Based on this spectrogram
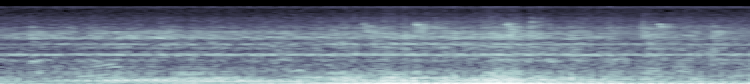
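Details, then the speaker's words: Samsung washing machine after repair (start button only beeped, wouldn't run; module serviced): low steady rumble with soft rhythmic pulse as drum turns, swelling smoothly; running very normally. "matikan dulu ya karena sudah selesai sangat normal sekali sudah"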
